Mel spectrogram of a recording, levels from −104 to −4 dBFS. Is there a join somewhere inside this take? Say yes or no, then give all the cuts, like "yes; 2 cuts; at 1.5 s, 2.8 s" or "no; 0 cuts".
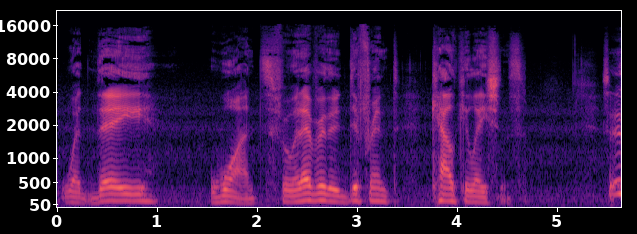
no; 0 cuts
